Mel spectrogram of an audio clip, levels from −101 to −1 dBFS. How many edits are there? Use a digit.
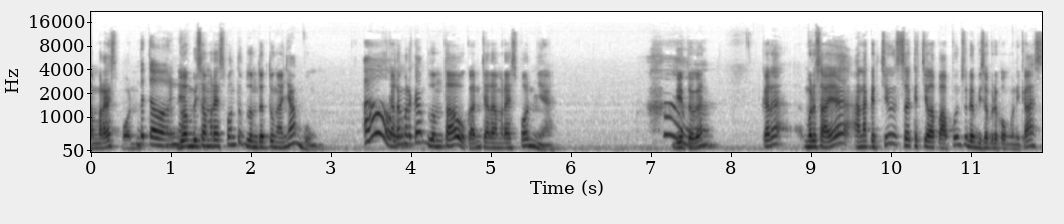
0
